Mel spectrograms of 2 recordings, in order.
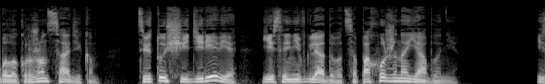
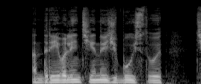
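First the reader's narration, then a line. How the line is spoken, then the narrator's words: Quiet. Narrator (Russian): тихонько сказала Маша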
